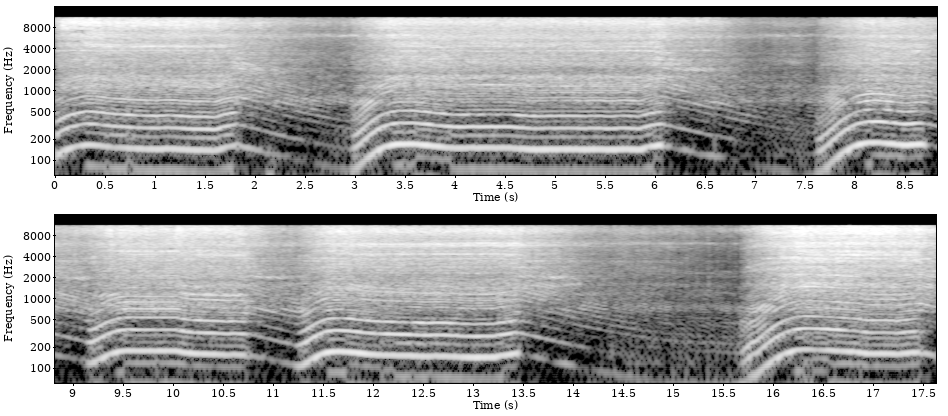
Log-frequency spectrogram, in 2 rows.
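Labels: Repetitive pull-starts of a chainsaw followed by short bursts of engine noise. 0:00.0 - 0:17.6

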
